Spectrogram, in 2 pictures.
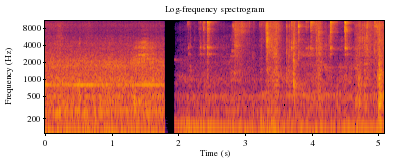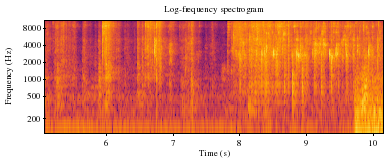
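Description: Bay leaves and five-spice hit hot oil in a wok, starting after a brief pause with crackling, popping bursts that swell into a loud, steady sizzle.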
